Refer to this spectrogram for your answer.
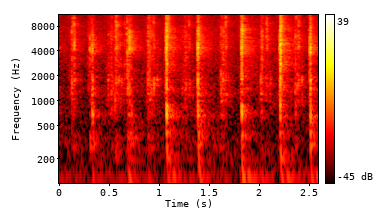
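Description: Steady clicking of keys on an external keyboard used to type on an iPhone, about eight crisp taps at an even pace, each one short and sharp, with no voices in between.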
